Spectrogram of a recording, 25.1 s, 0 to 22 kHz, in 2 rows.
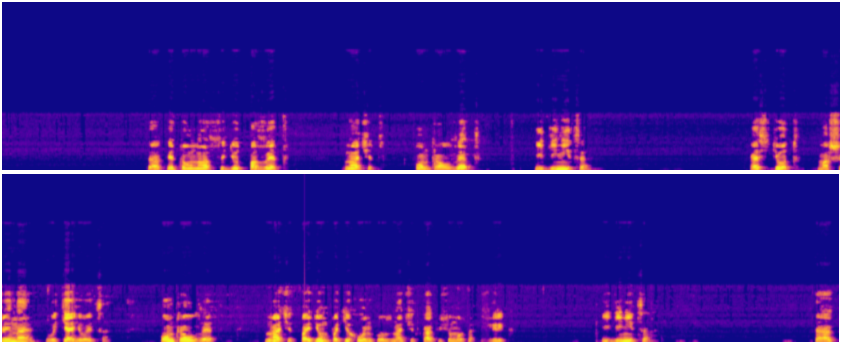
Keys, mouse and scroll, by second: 6.6 ctrl+z, 7.7 KP_1, 9.5-13.5 drag, 17.1 click, 19.5 click, 20.6-22.5 drag.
